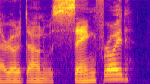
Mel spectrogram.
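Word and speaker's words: sang-froid: wrote it down, was saying Freud, I think is how you say it, say N G F R O D, which is unflapable coolness under pressure.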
